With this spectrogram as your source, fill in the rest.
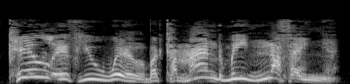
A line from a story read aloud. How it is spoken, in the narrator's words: the gunslinger roared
